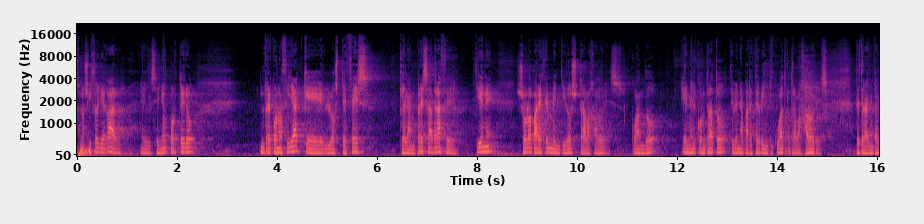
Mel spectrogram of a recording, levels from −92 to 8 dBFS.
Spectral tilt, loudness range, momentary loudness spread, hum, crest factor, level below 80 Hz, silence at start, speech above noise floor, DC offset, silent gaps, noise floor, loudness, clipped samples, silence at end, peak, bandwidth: -5.5 dB/octave; 4 LU; 16 LU; none; 20 dB; -44 dBFS; 0 s; 27 dB; under 0.1%; none; -53 dBFS; -26 LUFS; under 0.1%; 0 s; -8 dBFS; 14.5 kHz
